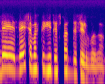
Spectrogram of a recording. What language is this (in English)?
Kannada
